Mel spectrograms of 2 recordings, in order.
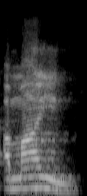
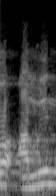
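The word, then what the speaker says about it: amine: इसका जो प्रीफिक्स होता है वो होता है अमाइनो, और इसका जो सफिक्स होता है वो होता है अमाइन। इसको अमीन मत बोलना, अमाइन बोलना, ताकि मैं कंफ्यूज ना हो।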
